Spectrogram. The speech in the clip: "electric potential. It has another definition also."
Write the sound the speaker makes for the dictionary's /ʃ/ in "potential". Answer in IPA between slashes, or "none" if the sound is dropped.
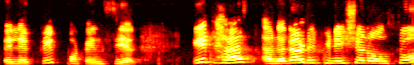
/s/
